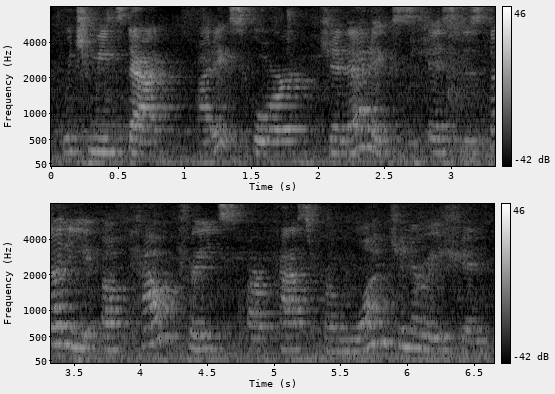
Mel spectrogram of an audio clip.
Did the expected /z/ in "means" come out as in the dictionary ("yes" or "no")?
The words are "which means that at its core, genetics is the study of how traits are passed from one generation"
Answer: yes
